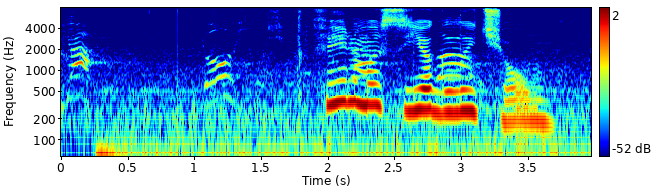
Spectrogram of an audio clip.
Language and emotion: Russian, neutral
